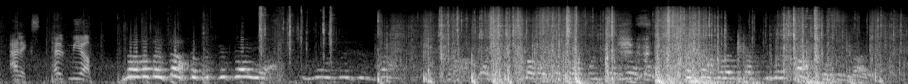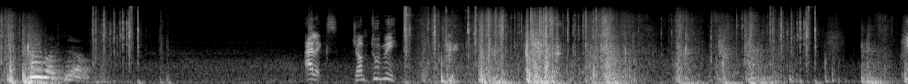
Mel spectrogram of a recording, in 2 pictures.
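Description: A man speaks urgently nearby.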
